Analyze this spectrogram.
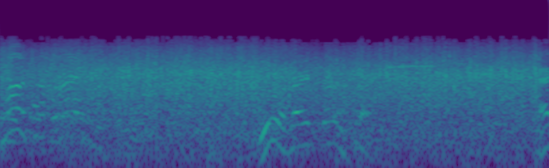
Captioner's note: applause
